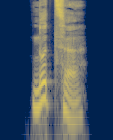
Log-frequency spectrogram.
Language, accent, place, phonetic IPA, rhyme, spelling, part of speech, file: German, Germany, Berlin, [ˈnʊt͡sə], -ʊt͡sə, nutze, verb, De-nutze.ogg
- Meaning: 1. inflection of nutzen 2. inflection of nutzen: first-person singular present 3. inflection of nutzen: first/third-person singular subjunctive I 4. inflection of nutzen: singular imperative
